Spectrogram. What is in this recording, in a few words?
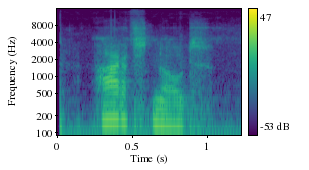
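"aardnoot", Dutch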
